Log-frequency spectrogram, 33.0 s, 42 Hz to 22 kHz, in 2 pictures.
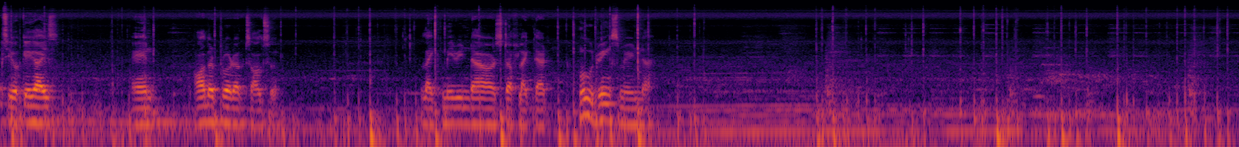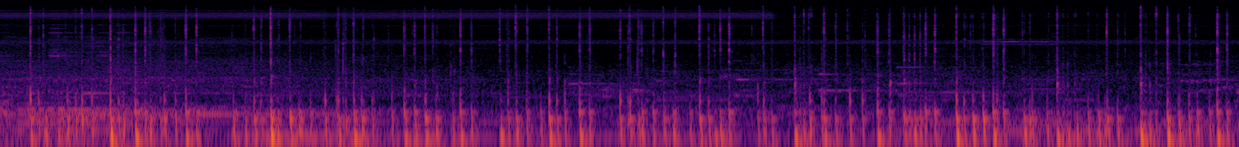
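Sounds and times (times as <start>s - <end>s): typing on computer keyboard: 0.0s - 33.0s.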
